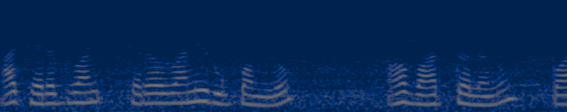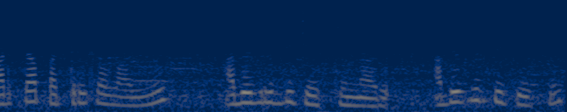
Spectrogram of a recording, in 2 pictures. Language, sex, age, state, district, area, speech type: Telugu, female, 18-30, Telangana, Mulugu, rural, spontaneous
